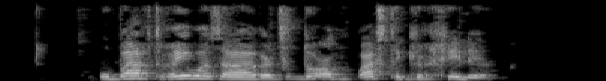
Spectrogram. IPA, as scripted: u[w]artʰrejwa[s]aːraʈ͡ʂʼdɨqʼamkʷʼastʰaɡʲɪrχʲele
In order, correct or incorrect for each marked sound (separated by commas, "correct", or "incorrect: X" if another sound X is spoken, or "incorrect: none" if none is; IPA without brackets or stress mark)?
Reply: incorrect: b, incorrect: z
